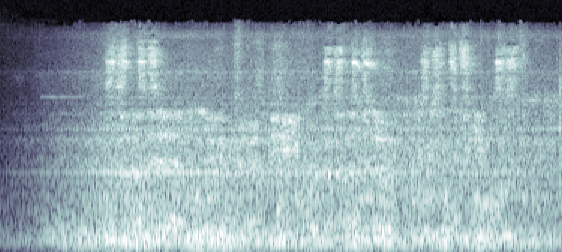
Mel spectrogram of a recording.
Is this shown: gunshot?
no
